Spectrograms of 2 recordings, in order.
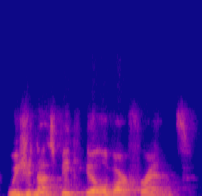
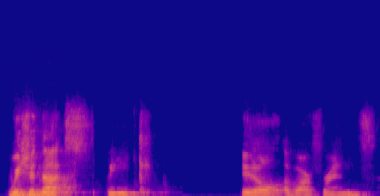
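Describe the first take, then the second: First: No word is given special stress. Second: The word 'speak' is stressed.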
